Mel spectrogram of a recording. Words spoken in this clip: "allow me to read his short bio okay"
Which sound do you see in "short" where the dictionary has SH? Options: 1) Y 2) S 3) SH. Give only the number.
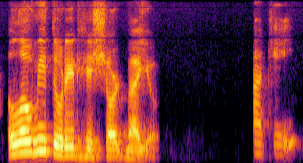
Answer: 3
